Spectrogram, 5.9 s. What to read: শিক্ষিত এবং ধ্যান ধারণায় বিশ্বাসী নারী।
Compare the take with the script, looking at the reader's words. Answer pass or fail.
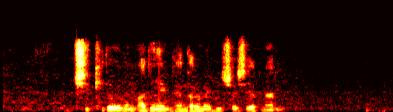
fail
